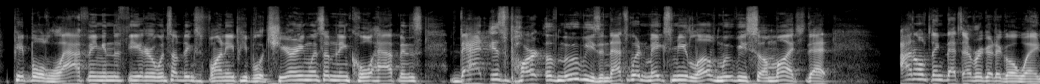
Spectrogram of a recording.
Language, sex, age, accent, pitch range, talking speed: English, male, 30-49, American, 135-180 Hz, 220 wpm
